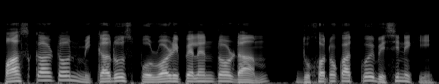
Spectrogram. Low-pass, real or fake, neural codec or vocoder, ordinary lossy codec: 7.2 kHz; real; none; Opus, 64 kbps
